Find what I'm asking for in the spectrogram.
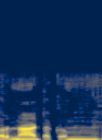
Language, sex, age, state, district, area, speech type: Sanskrit, male, 18-30, Karnataka, Chikkamagaluru, urban, spontaneous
